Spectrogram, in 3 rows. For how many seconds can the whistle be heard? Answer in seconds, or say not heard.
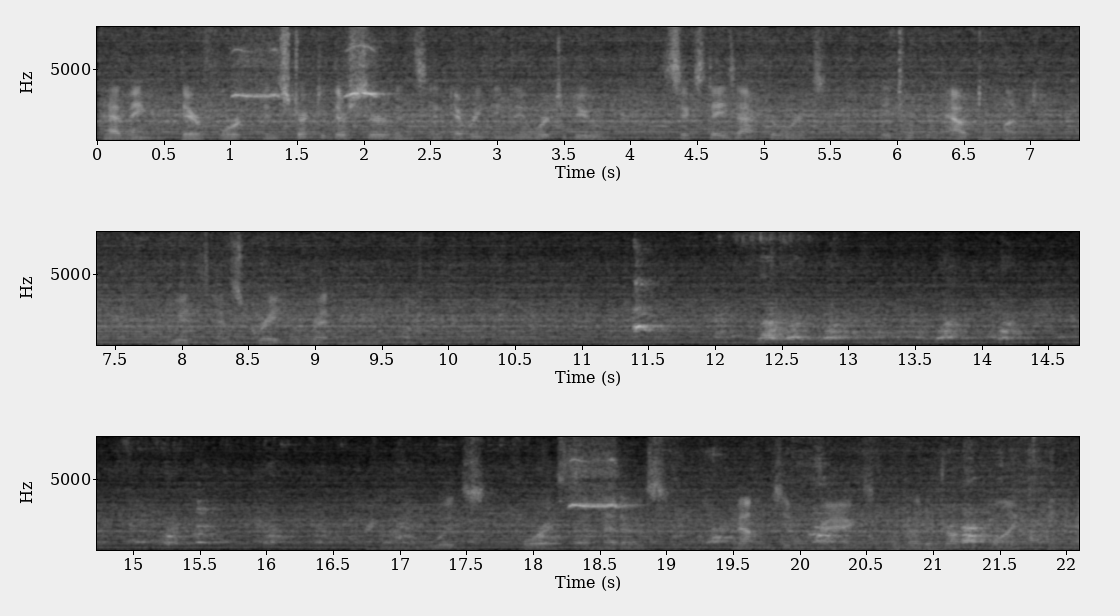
2 s.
